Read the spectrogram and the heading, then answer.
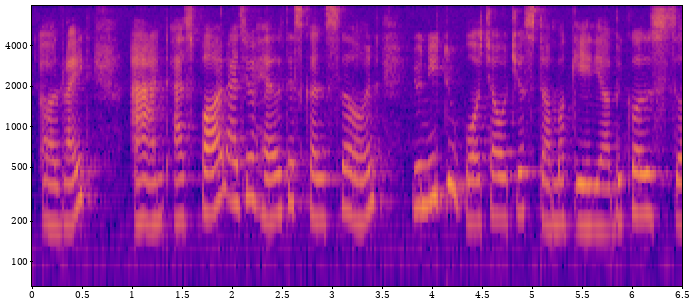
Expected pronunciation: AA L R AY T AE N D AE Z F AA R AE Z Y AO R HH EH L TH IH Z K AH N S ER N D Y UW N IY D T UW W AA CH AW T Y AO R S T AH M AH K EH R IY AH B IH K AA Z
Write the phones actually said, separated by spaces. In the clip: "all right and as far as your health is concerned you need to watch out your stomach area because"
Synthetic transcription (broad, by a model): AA L R AY T AE N D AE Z F AA R AE Z Y AO R HH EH L T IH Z K AH N S ER N D Y UW N IY D T UW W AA CH AW T Y AO R S T AH M AH K EH R IY AH B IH K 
